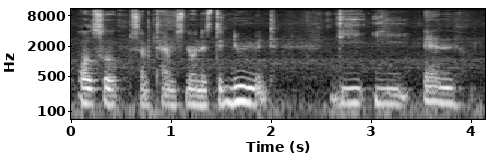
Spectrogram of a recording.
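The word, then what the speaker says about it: denouement: of the story also sometimes known as the dumant the and o ue m e and T the Newman that's how it's pronounced a fancy term for a resolution so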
